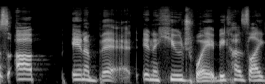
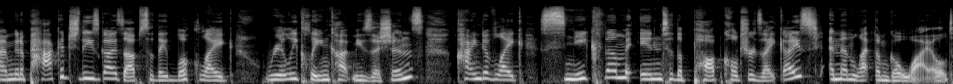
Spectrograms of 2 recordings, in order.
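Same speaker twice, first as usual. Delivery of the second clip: usual speaking voice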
